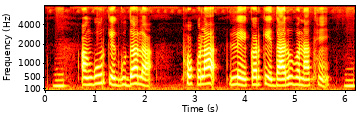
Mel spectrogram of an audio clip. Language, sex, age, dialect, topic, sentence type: Chhattisgarhi, female, 25-30, Northern/Bhandar, agriculture, statement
